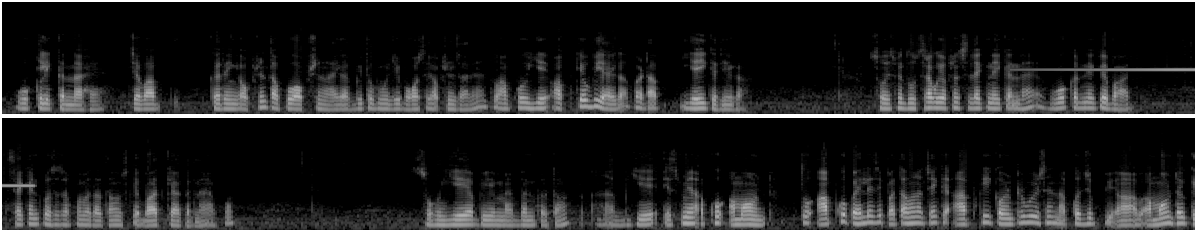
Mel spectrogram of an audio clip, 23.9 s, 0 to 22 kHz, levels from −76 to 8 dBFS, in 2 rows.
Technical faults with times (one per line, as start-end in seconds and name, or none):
0.00-23.87 filter restarted on every block
10.07-12.29 loudspeaker feedback squeal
